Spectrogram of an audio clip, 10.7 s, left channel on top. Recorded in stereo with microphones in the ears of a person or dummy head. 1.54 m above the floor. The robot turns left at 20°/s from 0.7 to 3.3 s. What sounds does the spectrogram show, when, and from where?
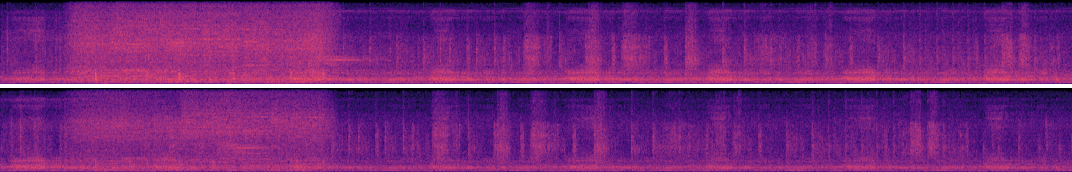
0.0 s an engine running: 160° right; by 10.7 s 145° left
